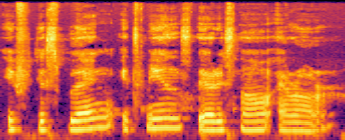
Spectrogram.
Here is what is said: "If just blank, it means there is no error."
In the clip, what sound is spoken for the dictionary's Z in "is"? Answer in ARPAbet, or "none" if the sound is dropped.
S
